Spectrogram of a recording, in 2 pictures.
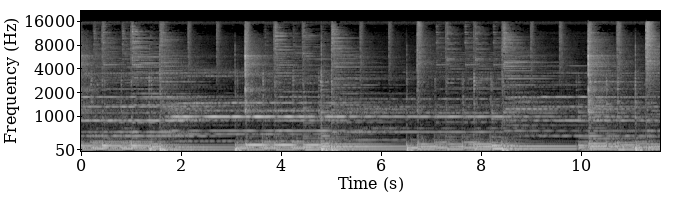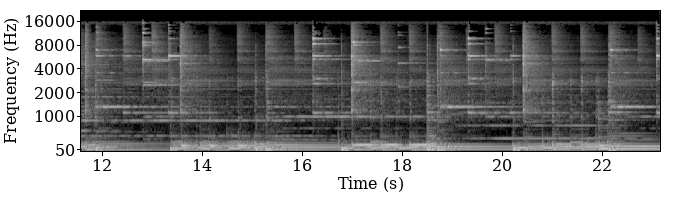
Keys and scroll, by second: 7.8 ctrl+i, 8.1 ctrl+=, 8.2 ctrl+-, 8.4 ctrl+=, 8.7 space, 10.1 ], 13.3 [, 14.7 [, 21.4 ctrl+i, 22.5 ].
